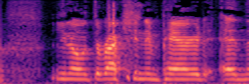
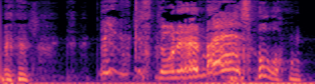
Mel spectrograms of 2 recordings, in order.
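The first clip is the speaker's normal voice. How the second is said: laughing through voice; 9 semitones higher than usual. Acted. Voicing [name] in a jail bit.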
